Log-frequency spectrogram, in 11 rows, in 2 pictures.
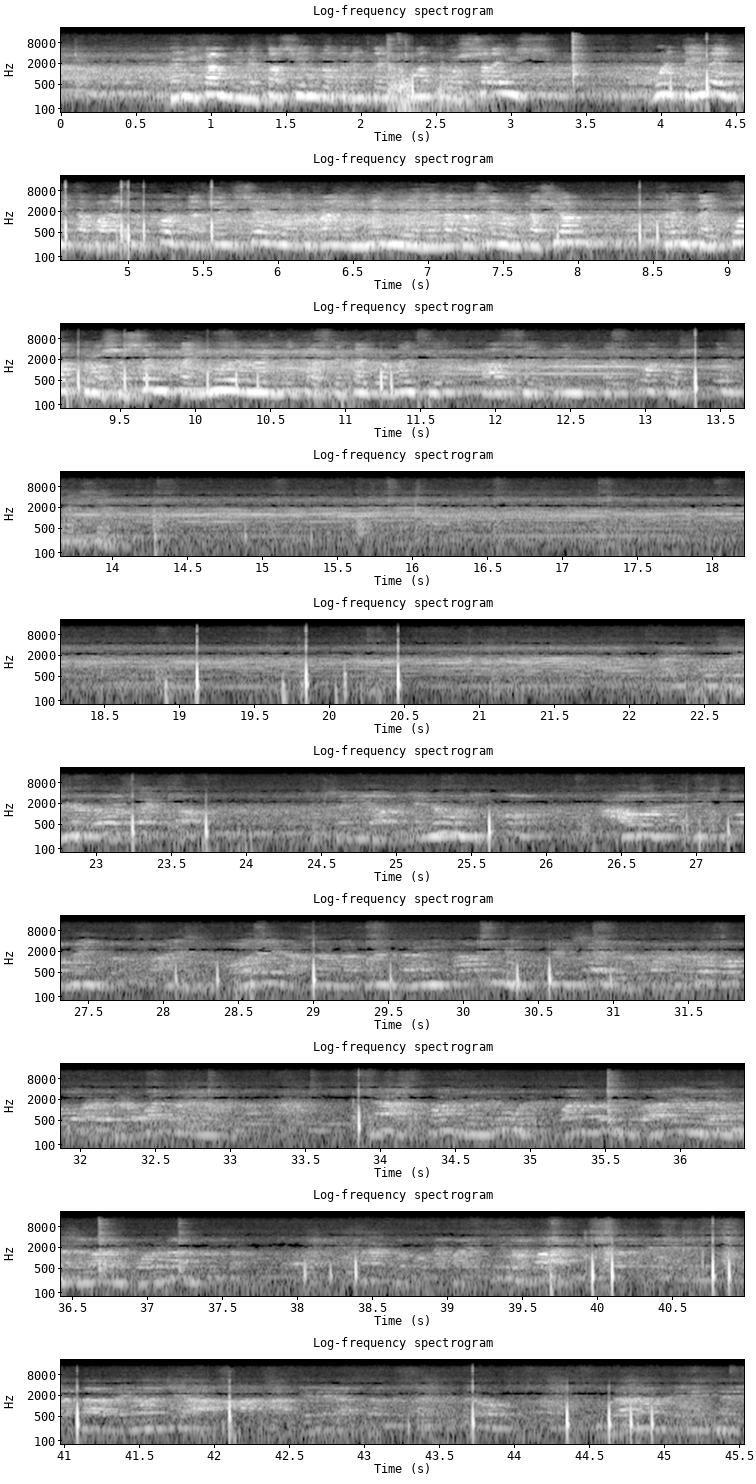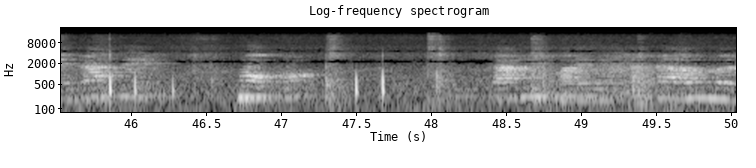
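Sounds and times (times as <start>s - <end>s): indistinct voices talking quietly: 0.0s - 50.0s
room hum: 0.0s - 50.0s.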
